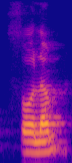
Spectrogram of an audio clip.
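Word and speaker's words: solemn: इसको रीड करेंगे सोलम।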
